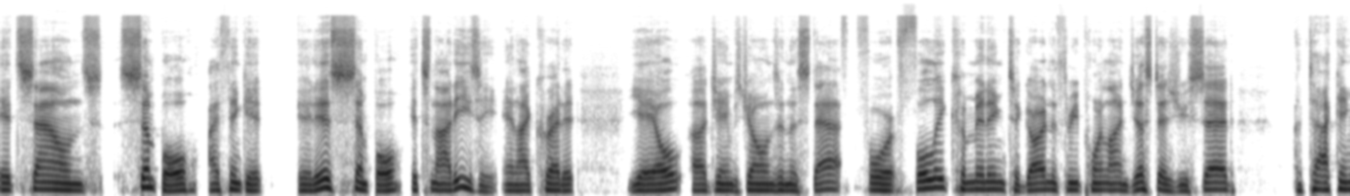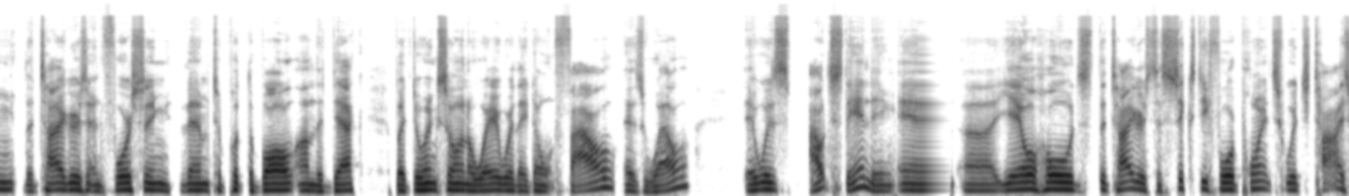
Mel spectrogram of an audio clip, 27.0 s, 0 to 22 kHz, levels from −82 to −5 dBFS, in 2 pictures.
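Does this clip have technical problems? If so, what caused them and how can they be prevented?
Yes. Short concealed packet loss occurs at 22.35–22.39 s and 22.43–22.49 s, gaps of about 20 ms and 40 ms that the receiver patched by extending the preceding sound and then crossfading back into the real speech. Each is heard as a brief smear or wobble. On a spectrogram, harmonics or noise bands stretch unnaturally flat across each patch; the waveform shows a repeated, slightly smoothed cycle. A larger adaptive jitter buffer or forward error correction would prevent this.

A long network dropout spans 22.69–23.03 s, a gap of about 320 ms, most likely caused by a burst of packets that never arrived. Almost all of the gap is filled by synthetic continuation that turns into a fading buzz or hiss, with no true silence before real speech returns, and whatever was said in that stretch is gone. A spectrogram shows a frozen, gradually dimming spectral pattern; the waveform shows a looping, decaying envelope. 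A more stable connection, such as wired rather than congested wireless, with redundancy enabled, would prevent this.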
